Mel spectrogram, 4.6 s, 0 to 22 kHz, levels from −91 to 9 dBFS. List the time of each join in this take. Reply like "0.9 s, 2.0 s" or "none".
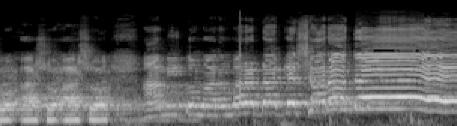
2.4 s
